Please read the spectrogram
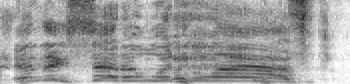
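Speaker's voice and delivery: mock proclamation. Joking about eight-day marriage.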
